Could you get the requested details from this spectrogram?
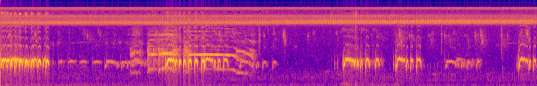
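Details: Zebra dove manggung song played as a lure to rouse local zebra doves: bursts of rapid, rolling mid-pitched coos in short phrases with pauses, a louder harsh burst near the middle, and a steady high background hum.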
